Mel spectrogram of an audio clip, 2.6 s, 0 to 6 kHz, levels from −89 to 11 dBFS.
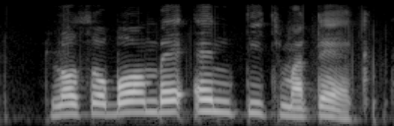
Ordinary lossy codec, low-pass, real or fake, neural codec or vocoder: none; 5.4 kHz; real; none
